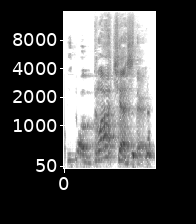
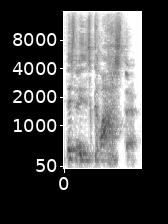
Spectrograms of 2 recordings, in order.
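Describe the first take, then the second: First: Gloucester said as "Glaw-chester", reading every letter; spelled-out pronunciation. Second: Gloucester said "Glosta", short and clipped like a local; local pronunciation. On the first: Shown as a demonstration. Explaining the town name to the host, spelling-style Gloucester. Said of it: "if you know how Gloucester is spelled". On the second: Retold or imitated. A New Englander correcting the newcomer, local Gloucester. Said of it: "No, it's".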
